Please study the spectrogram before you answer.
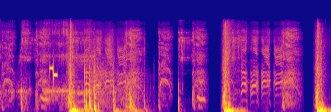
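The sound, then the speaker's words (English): In a mobile video game, a baseball bat whacks a clown with a few loud, sharp thwacks. Groaning cries and other game effects sound between the hits. “No, swipe on the screen to use bat here.”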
